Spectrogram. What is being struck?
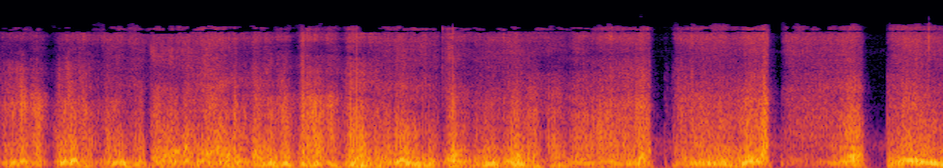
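Linen fabric throw pillow.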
